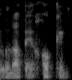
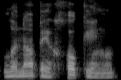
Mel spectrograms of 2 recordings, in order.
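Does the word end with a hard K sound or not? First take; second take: hard K; no K. First: The word ends with a hard K sound. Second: The word ends without a hard K sound. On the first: The speaker calls it wrong. "We don't pronounce that hard K on the end. We don't say Lenapehoking in our language" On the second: The speaker calls it right. "you hear Lenapehoking"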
